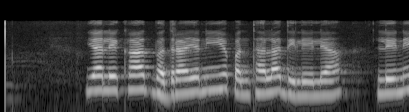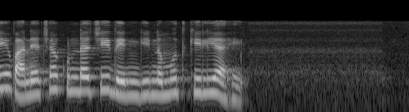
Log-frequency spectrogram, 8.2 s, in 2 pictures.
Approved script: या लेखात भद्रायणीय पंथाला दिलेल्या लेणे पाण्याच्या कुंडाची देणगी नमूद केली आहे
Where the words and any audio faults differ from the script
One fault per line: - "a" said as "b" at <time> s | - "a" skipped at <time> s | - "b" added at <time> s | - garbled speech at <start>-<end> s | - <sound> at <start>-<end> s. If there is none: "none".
none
